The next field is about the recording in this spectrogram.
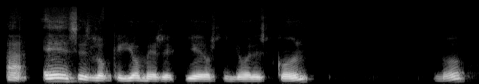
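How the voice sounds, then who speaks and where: A man teaching a grammar class, speaking slowly and repetitively, often tagging sentences with a questioning "no?" and addressing the students as gentlemen. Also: sits low, expressive. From Bolivia. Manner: slow, repetitive, keeps asking "¿no?" and addressing "señores". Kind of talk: classroom lecture. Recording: dull lo-fi recording.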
